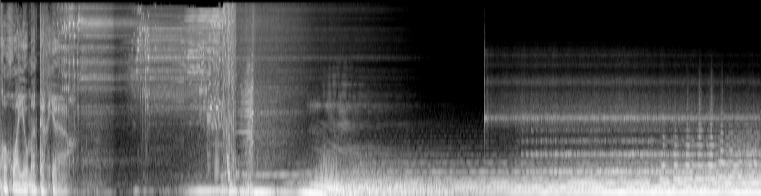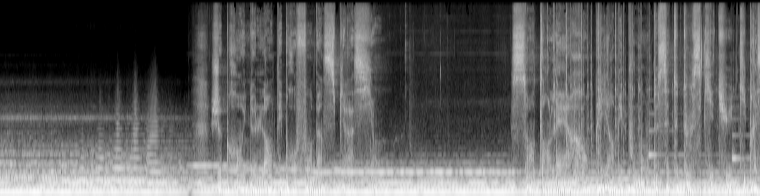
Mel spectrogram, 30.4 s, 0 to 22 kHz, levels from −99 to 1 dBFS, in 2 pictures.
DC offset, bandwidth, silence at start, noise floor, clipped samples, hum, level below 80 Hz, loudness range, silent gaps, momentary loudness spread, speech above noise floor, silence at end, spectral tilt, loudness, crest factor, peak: under 0.1%; over 20 kHz; 0 s; -37 dBFS; under 0.1%; none; -12 dBFS; 8 LU; none; 11 LU; 23 dB; 0 s; -6.5 dB/octave; -12 LUFS; 8 dB; 0 dBFS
